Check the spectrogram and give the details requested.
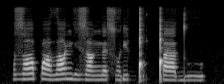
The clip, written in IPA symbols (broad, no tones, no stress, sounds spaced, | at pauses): zˤ ɛ p ɑ ðˤ æ ŋ e̤ z ɑ ŋ ɜ s ɔ̤ ɾʲ ɵ ɡ͡ǃ ɔ ǃ a d̪ ṳ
